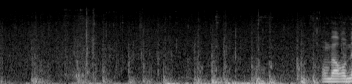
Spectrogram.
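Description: Horse hooves clop on wooden boards.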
